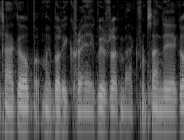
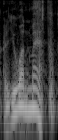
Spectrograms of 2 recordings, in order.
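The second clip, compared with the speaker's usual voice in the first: high, loud squeaky question; cheerfully blunt date query; mock blunt question; 12 semitones higher, 6 dB louder than usual. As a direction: chirp it like a bright date question.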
